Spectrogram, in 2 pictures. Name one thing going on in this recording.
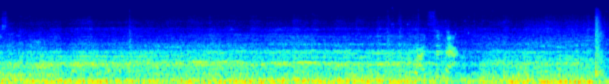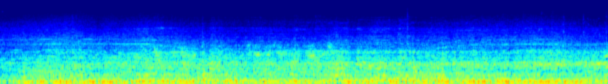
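An arcade flight-combat game plays loud sound effects.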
